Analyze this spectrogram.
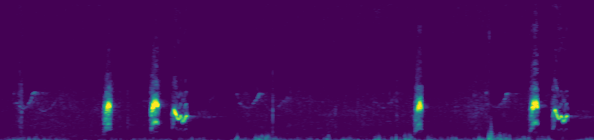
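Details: Sooty-headed bulbul singing loudly at Curug Agung, Subang, West Java, Indonesia. Bright chirps and short bubbly phrases with slurred endings recur every couple of seconds over fairly loud, continuous low rumbling noise.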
